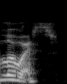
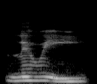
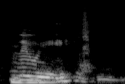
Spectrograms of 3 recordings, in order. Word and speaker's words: Louis: you're right yeah King Lewis not Lewis Lewis Lou Lou yeah King Lou King Louise King Lou Louis Louie the S is silent Louie yes like camella's trying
